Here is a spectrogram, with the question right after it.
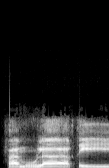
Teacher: maka huruf ha ini disukunkan karena waqaf tadi.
